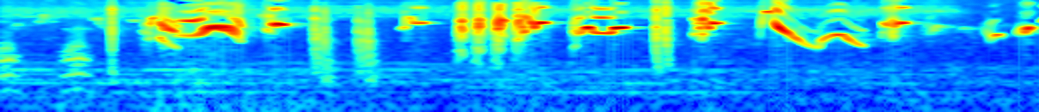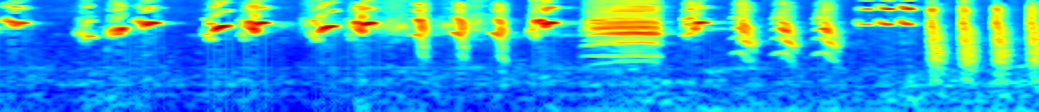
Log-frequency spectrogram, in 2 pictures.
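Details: Morning song of a Javan myna, meant to set young mynas singing: varied loud medley of sweeping whistles, sharp clicks and a rattling burst, packed densely.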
